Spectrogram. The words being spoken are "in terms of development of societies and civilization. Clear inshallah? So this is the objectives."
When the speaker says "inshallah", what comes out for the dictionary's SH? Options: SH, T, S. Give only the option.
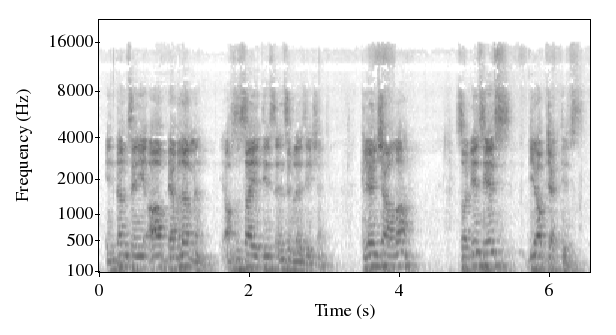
SH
